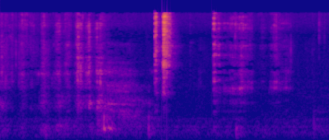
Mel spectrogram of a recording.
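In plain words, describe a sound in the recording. A fork and knife clink against a plate.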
